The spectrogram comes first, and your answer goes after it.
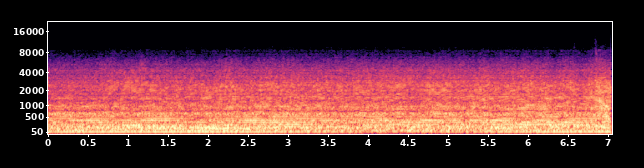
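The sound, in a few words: Cessna airplane engine in video game Microsoft Flight Simulator 2024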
